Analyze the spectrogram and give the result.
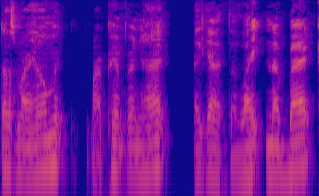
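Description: Speaking at a fairly quick clip, this man sounds somewhat breathy. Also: quiet background. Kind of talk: casual vlog chat. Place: garage. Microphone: phone near.

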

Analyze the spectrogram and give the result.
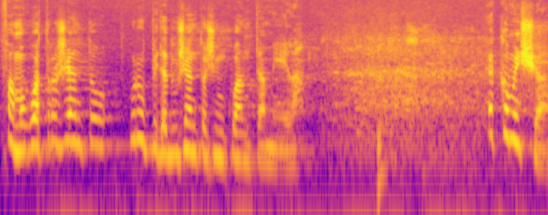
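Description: A man speaks in a raised, projected voice with a Roman accent. His pace is moderate. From Rome. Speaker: comedian. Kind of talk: stand-up comedy monologue. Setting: theatre stage. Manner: sarcastic. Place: stage. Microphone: headset.

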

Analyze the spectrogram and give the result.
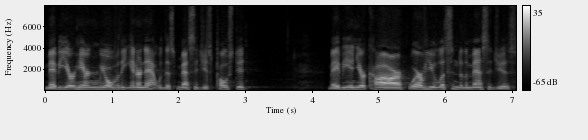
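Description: Over a quiet background, a man talks at a fairly quick pace with a fairly high pitch, a bright, sharp tone and a monotone, flat intonation. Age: 50s. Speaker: pastor. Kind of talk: sermon. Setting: church. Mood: warm, lightly humorous. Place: church. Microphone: headset.

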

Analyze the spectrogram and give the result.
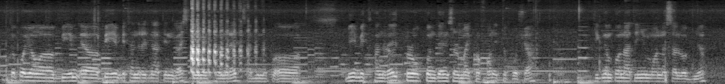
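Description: A man at a fairly slow pace with ordinary pitch variation, against loud music in the background. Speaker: product reviewer. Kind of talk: casual unboxing vlog. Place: home room. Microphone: phone near.

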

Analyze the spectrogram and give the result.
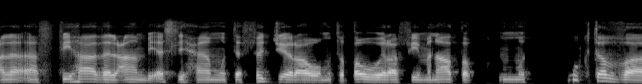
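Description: Against a quiet background, a man speaks at a very slow pace, with a dry, close sound and no echo. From Iraq, Mosul. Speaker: war survivor and law graduate. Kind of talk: personal testimony speech.

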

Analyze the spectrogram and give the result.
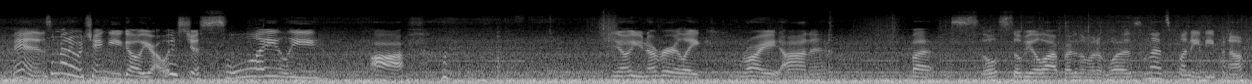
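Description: A woman at a moderate pace with long, frequent pauses, the sound dry with no echo, over loud background noise. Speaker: farm vlogger. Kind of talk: casual vlog chat. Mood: relaxed, slightly nervous. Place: farm machine. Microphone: phone near.

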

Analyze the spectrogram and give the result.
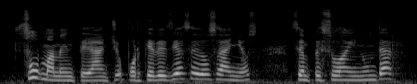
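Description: A woman speaks at a fairly high pitch. Her pace is moderate, with ordinary pitch variation. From Mexico City, Iztapalapa; Mexico City. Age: 50s. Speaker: local politician. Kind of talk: studio interview. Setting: TV studio with audience. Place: studio. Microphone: lapel.

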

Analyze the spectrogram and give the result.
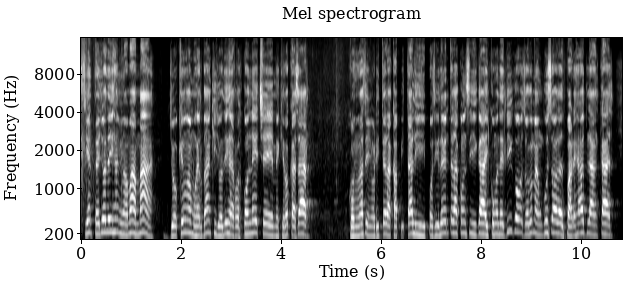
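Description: A high-pitched man with a Medellín accent, animated tone and very fast pace. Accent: paisa (Medellín) Colombian. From Medellín, Colombia. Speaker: stand-up comedian. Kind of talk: stand-up comedy set, roast target, dark humor about race. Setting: stage with audience. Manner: animated, rapid-fire punchlines with pauses for laughs. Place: stage. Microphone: handheld.

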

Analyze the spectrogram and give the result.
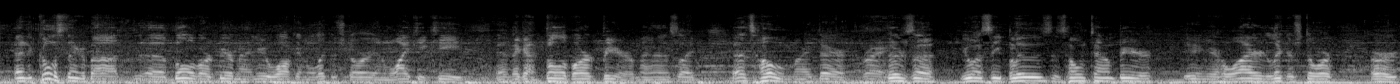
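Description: Over clear music in the background, a man speaks at a very deep, low pitch. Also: moderate pace. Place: stage.

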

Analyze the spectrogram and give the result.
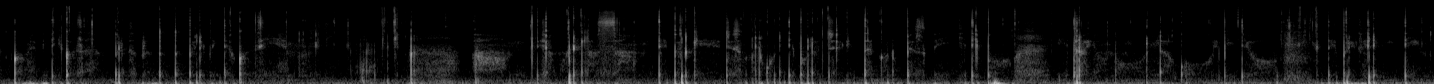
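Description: A soft-spoken woman whispering at a fairly slow pace, with long, frequent pauses. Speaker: ASMR creator. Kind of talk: soft ASMR chat, whispery. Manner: soft close-mic ASMR whisper. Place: home room. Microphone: studio mic.

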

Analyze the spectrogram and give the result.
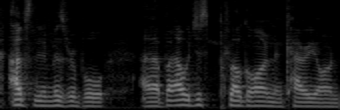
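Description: This is a plain, everyday voice from a man. His intonation stays fairly even. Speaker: interviewee. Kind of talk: interview answer. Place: studio. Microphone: lapel.

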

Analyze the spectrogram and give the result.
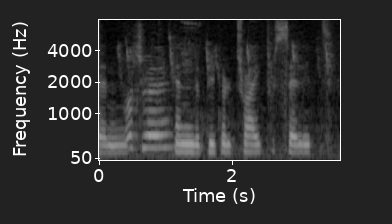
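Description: A woman talks at a very slow pace, and background noise is noticeable. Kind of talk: interview answer. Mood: earnest, caring. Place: garden.

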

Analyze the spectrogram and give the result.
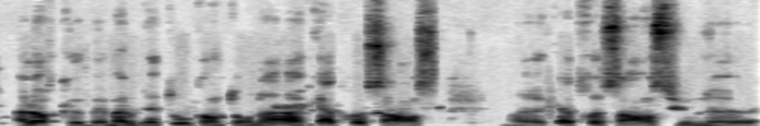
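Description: A man at a very slow pace, the sound dry with no echo and the background quiet. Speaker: webinar moderator. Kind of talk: live online webinar. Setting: video call. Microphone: video call.

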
